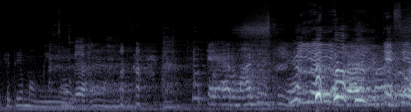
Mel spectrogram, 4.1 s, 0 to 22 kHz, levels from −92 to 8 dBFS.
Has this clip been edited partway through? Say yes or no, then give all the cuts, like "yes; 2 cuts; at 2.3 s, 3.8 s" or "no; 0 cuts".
no; 0 cuts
